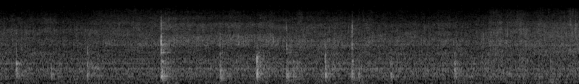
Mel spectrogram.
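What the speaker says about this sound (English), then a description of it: "We're going to stir this and cook it for an additional 1 minute" Meat, peppers, onions and garlic sizzle steadily in a pan for a cowboy tater tot casserole, with a spoon scraping and clacking against the pan every second or so. The clatter is close and sits over a constant frying hiss.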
